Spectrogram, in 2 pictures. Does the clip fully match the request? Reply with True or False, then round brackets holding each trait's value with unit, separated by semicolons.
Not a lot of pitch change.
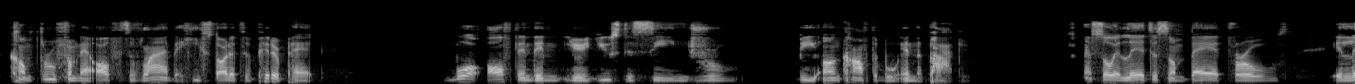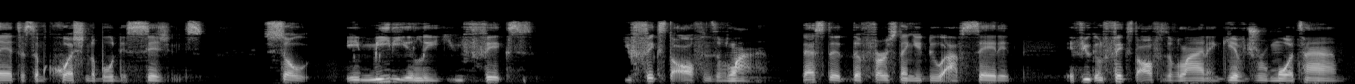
True (1.8 semitones)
